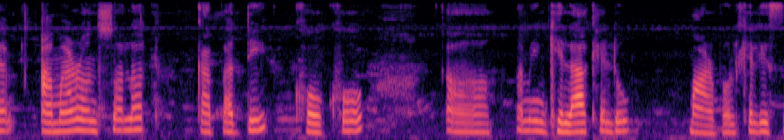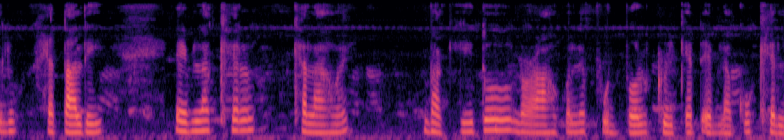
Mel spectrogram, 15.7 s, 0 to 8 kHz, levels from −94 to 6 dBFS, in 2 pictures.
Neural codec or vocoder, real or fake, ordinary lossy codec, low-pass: none; real; Opus, 64 kbps; 7.2 kHz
